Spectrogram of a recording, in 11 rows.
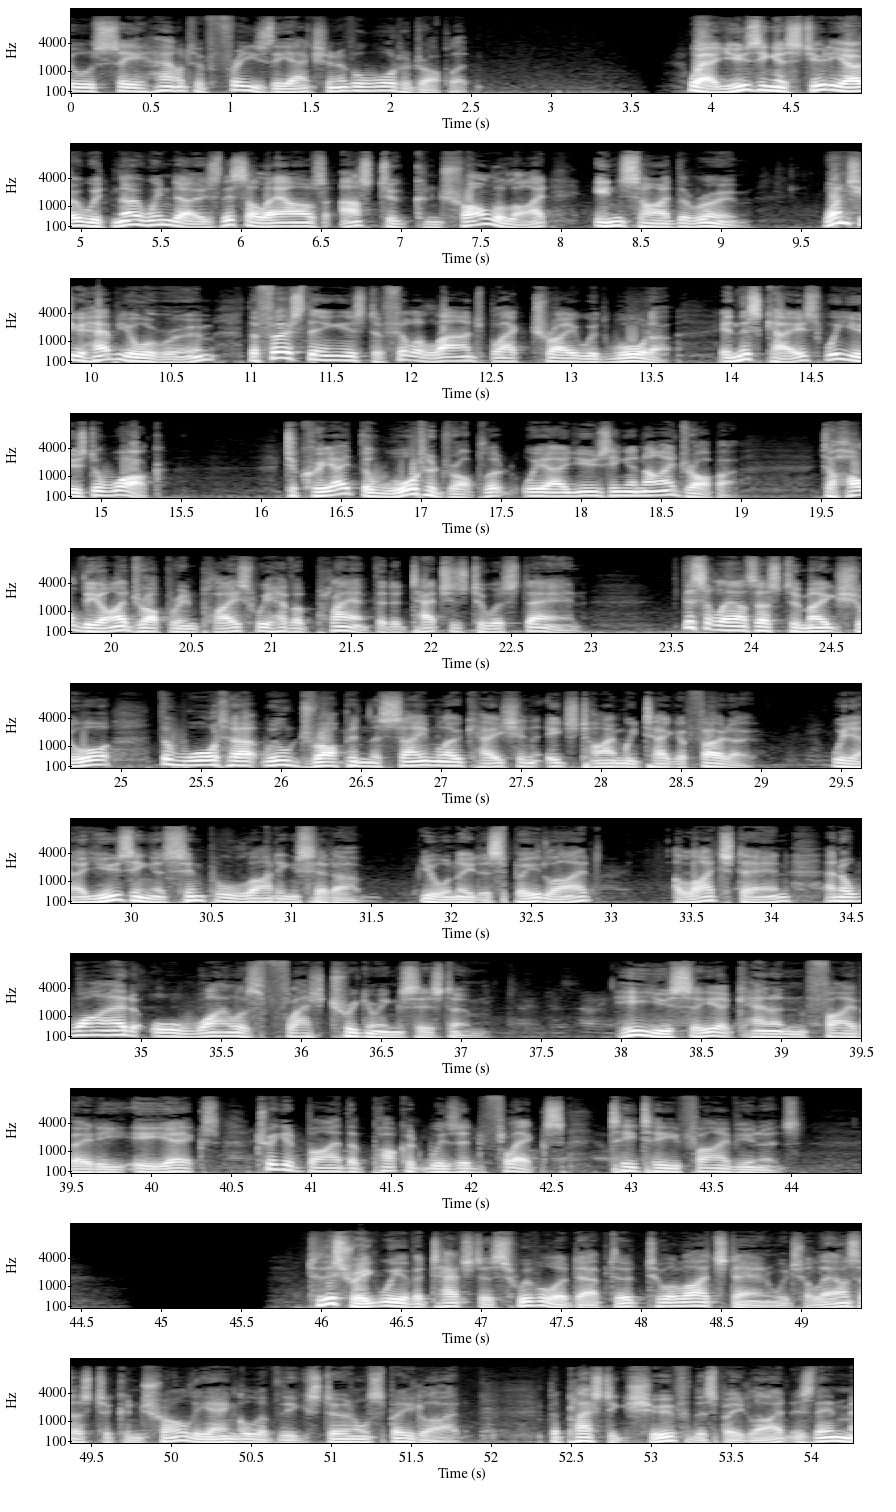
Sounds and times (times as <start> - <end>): Speech: 0.0 - 2.6, 3.9 - 15.4, 16.2 - 23.0, 23.6 - 44.1, 45.9 - 54.2.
